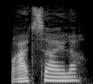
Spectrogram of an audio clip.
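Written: brætsejler

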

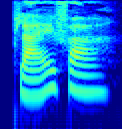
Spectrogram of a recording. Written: plejefar

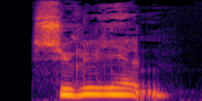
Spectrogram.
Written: cykelhjelm

